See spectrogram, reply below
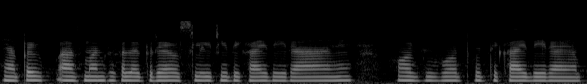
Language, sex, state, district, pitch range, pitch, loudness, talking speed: Hindi, female, Goa, North and South Goa, 180-185 Hz, 180 Hz, -38 LUFS, 225 wpm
